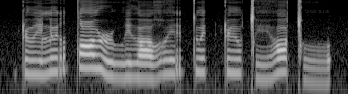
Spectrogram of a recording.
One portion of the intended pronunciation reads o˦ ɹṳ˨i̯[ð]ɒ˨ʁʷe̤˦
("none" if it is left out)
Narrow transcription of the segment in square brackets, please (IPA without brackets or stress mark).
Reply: ð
